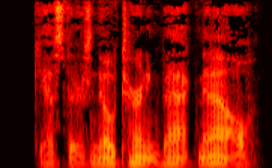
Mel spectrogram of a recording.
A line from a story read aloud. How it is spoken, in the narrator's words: I muttered as my stomach sank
